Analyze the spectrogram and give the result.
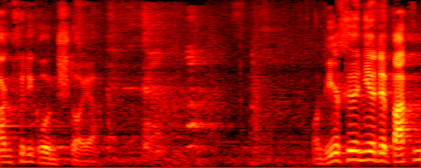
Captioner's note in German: Heiterkeit SPD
